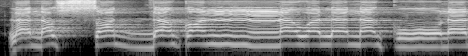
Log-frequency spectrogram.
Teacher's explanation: Ada shad yang berdesir, ada dal yang harus ditekan, ada nun yang harus gunnah.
